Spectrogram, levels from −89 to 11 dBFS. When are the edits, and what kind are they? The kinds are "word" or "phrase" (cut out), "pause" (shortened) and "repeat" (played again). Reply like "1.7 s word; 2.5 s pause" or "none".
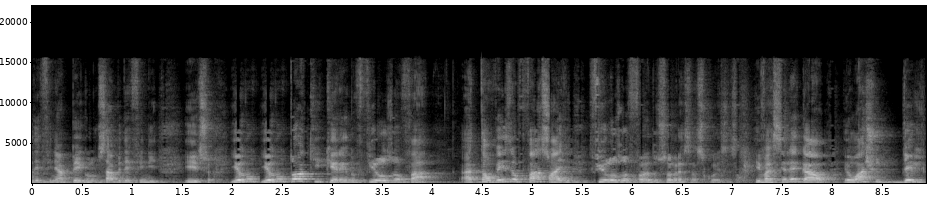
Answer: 2.3 s repeat; 5.2 s word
